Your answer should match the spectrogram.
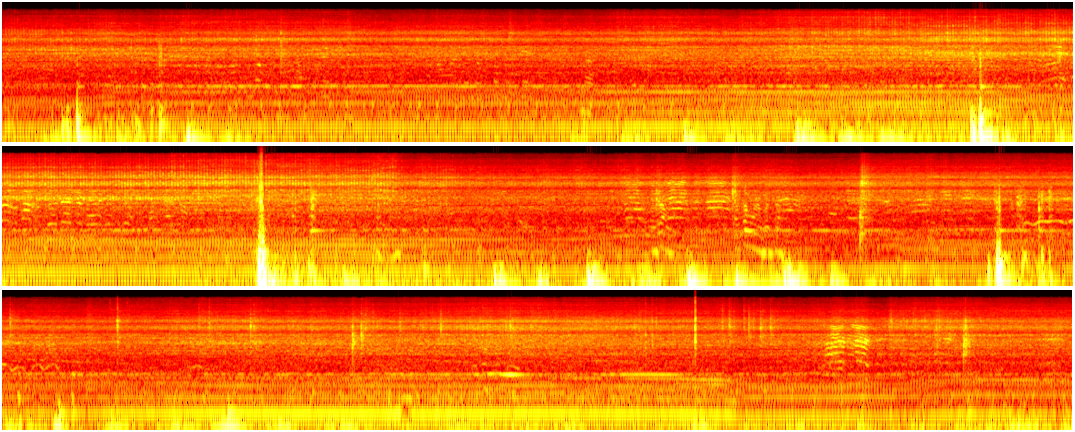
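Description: A fire engine's motor running steadily beneath the shouts of people, with scattered knocks and thumps as a fire hose is laid out and handled; the sharpest knocks come about halfway through and again about two-thirds through.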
